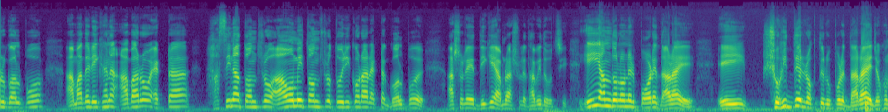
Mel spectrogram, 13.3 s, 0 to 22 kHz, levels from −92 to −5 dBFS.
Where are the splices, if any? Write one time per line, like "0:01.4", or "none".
0:08.6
